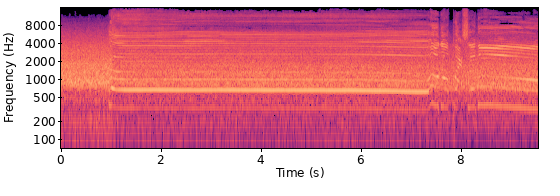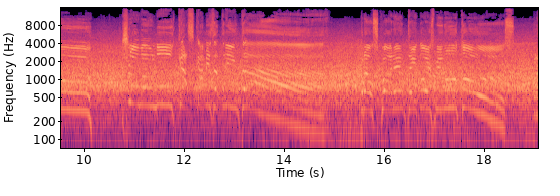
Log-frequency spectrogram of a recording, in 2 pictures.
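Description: Football commentator's goal cry: one long shouted "gol" held about six seconds, starting about a second in, then shorter shouts that fall in pitch, over steady stadium crowd noise.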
